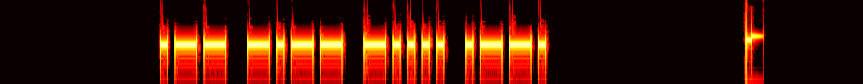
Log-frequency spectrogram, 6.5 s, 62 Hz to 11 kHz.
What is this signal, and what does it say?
Morse code, heard as a keyed tone, about 21 wpm, 700 Hz. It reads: WY6P
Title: USA Call Signs - 4 Characters - 2x Character Spacing - 22wpm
